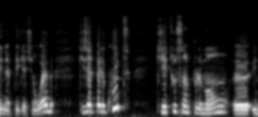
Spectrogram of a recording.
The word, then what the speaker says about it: Kwout: Et Qt est d'une certaine manière la prononciation avec laquelle on prononce le mot anglais quote, qui veut dire citation. Et comme vous allez pouvoir le voir, Qt vous permet de faire des choses assez intéressantes.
